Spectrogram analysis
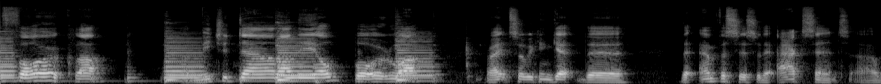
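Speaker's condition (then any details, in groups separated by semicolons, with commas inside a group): No condition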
